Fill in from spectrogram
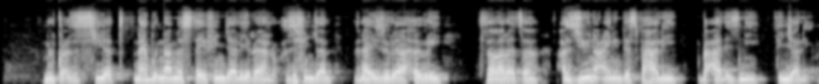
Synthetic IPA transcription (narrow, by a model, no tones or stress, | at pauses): mɨlkʰuʕzɨsɨjɛt̪ʼnajbudnamɐst̪ʰɐjfɨnd͡ʒaljɪrːajalːo̰ʔɨzifɨnd͡ʒal | bɨnajzuɾijaħɨβɾi | zɨt̪ʰɐɣʼɐɾɐt͡sʼɐ | ʕazijunɨʕajnɨd̪ɐsbaɦali | baʕalɨznifɨnd͡ʒalɨjːu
